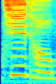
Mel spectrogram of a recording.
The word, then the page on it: 街头: 街頭; jiētóu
